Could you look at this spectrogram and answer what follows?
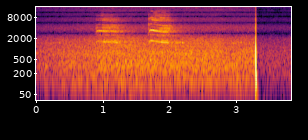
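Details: A blue jay in a wooded park on a hike on 26 March 2020 gives two harsh, raspy warning calls, each about a third of a second and under a second apart, over faint steady hiss, ending with a sharp click.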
